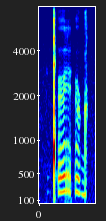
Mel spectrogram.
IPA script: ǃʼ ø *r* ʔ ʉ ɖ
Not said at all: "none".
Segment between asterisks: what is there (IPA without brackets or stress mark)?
r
